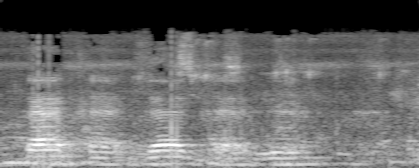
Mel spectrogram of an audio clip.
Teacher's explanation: वायु जो एकदम स्पर्श करती है क में नहीं करती ख में करती है ग में नहीं करती घ में करती है थोड़ा मतलब लाउडली बोलोगे ना क ख ग घ थोड़ा जोर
